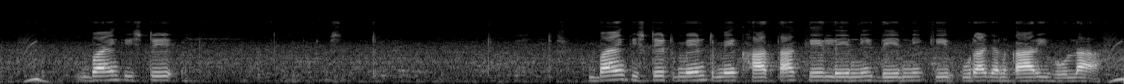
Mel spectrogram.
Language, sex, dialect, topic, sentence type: Bhojpuri, female, Western, banking, statement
